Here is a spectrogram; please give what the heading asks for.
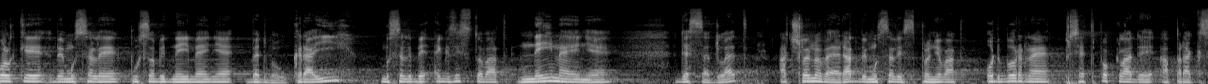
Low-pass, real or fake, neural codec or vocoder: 14.4 kHz; real; none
